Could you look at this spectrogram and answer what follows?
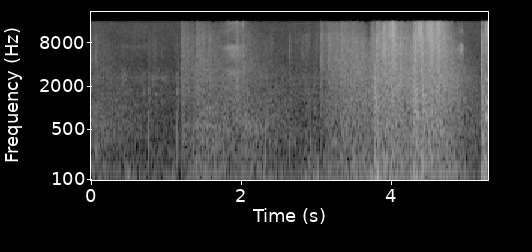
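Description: Gunfire in the video game CS:GO, a rapid rattle of shots growing louder and denser toward the end, over a faint background.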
